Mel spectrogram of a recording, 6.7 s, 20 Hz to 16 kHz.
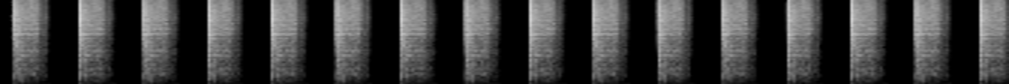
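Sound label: drum Loop 140BPM overhead; Vengeance - Essential Clubsounds Vol.5; VEC5 Drumloops; VEC5 Multi Loops 140BPM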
